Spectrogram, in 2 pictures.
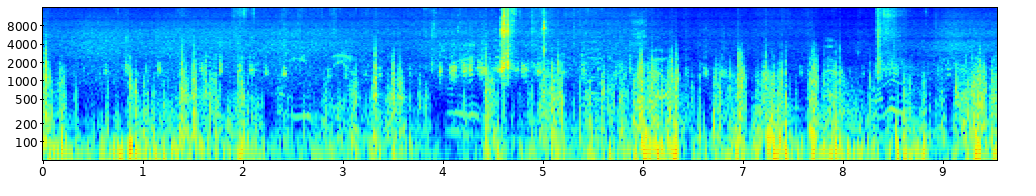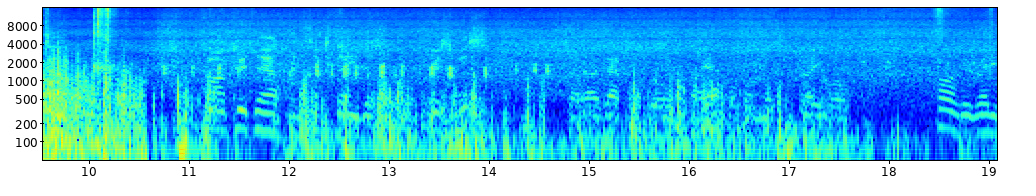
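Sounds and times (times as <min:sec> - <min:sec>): ducks quacking: 0:00.0 - 0:19.0
wind rumbling on microphone: 0:00.0 - 0:19.0.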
